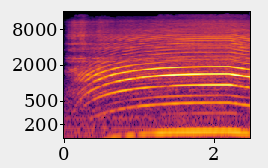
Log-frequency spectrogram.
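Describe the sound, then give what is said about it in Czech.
The siren of a 1955 Škoda 1200 ambulance, a museum exhibit first owned by the Prague emergency service, winds up, its pitch rising quickly before settling into a steady, loud wail, sounding alone for a couple of seconds. “Je to sanitka Škoda 1200 z roku 1955 a ten exponát je neuvěřitelný hlavně svojí historií, protože prvním majitelem byla záchranná služba hlavního města Prahy,”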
